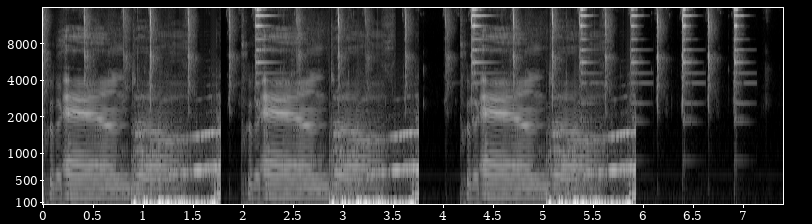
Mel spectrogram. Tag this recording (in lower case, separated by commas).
human voice, scissors, domestic sounds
